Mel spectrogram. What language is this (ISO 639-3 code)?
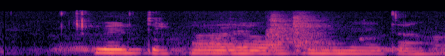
isl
